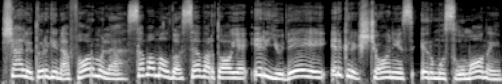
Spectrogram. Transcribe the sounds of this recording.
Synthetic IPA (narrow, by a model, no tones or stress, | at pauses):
ʃʲæːlʲiːt̪ʊɾʲɡʲɪnʲɛfɔːɾmʊlʲɛsɑːʋoːmɐlˠd̪oːsʲɛʋɐɾt̪oːjɛʔɪɾjʊd̪ʲeːjɛɪɪɾkɾʲɪkʃʲt͡ʃʲoːnʲiːsɪɾmʊsʊlˠmoːnɐɪ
